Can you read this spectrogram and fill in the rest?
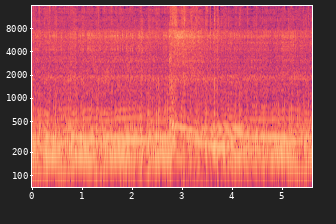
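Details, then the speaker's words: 1974 Kawasaki H2 750 two-stroke triple on its first start after 34 years, with oil put in the chambers and smoking: a crisp buzzy steady note, then a quick rev that falls back cleanly with no misfire; healthy running. "That's going to already start improving. That sounds so good."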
